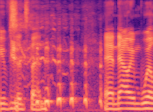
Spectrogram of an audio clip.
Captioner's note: laughing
